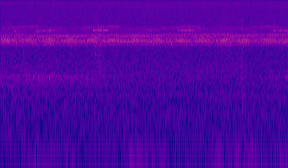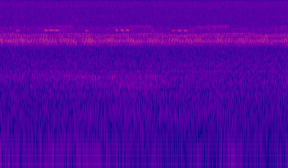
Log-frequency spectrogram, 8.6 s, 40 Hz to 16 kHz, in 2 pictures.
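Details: Autumn insects calling at night in the Tsukimi no Mori forest, Kaizu, Gifu Prefecture, Japan, 180 m up overlooking the lights of the Nobi Plain; a steady, dense, shrill chorus laced with brief higher chirps, over a low rumble of distant traffic.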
